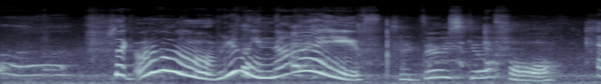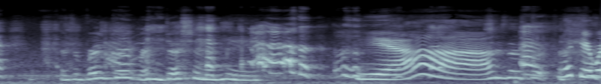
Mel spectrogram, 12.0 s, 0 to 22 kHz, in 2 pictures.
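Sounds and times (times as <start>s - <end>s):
baby cooing: 5.8s - 9.6s.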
